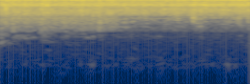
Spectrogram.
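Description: Fennel seeds and a piece of ginger frying in hot oil in a pan for chicken kurma, giving a steady, close, even sizzle that holds without a break from start to finish.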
